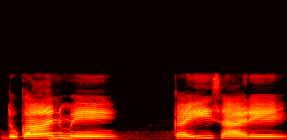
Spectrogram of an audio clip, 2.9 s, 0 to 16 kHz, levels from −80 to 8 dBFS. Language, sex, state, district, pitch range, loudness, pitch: Hindi, female, Madhya Pradesh, Bhopal, 215-240 Hz, -14 LUFS, 225 Hz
